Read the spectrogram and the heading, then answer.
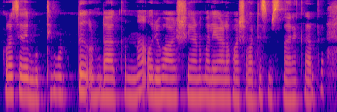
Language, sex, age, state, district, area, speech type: Malayalam, female, 30-45, Kerala, Kollam, rural, spontaneous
